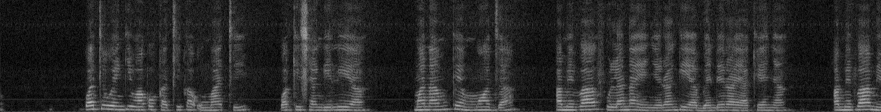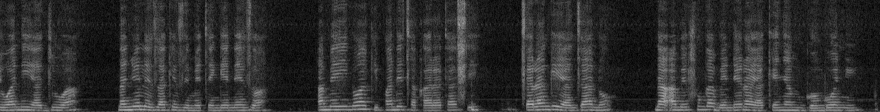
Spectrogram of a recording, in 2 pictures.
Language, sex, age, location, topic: Swahili, female, 18-24, Kisii, government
